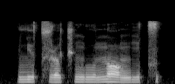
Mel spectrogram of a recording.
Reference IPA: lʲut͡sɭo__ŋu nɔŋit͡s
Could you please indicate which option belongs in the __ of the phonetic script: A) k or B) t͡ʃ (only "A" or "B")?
B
